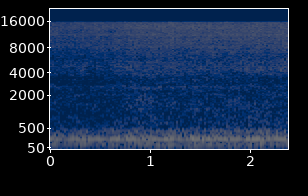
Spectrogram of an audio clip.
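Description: A steady low hum with one constant tone running underneath, from an unseen source.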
